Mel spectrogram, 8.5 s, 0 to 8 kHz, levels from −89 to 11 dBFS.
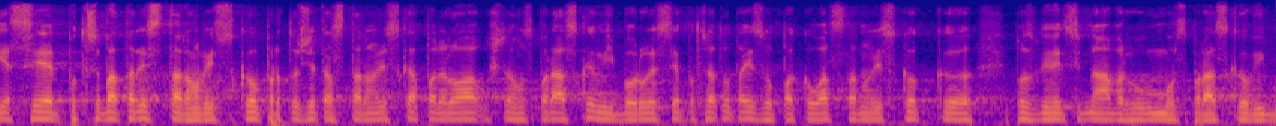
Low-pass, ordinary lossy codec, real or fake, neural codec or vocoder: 7.2 kHz; Opus, 32 kbps; real; none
